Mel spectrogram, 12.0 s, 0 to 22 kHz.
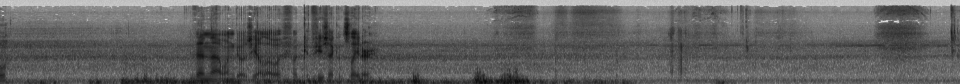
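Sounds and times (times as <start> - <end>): faint high hum: 0.0 - 12.0
low gusty rumble: 0.0 - 12.0.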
